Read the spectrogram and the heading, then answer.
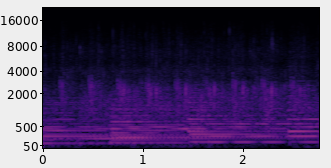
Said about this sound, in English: We applaud for their journey. Saints, put your hands together for those that are faithful to come down.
